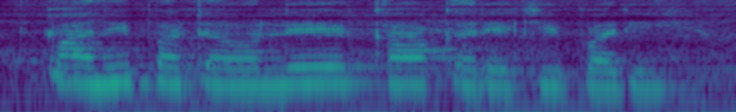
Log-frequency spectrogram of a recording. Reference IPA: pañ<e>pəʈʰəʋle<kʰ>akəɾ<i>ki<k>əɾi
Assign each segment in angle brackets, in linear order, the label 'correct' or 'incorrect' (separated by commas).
incorrect, incorrect, incorrect, incorrect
